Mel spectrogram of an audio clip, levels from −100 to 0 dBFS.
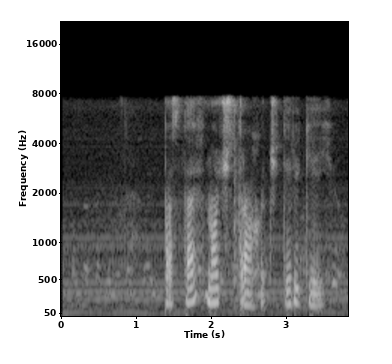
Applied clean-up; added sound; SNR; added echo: none; none; none; none.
